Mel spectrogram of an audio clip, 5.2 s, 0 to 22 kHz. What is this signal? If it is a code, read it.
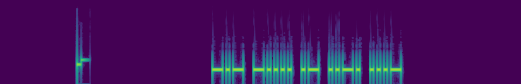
Morse code, heard as a keyed tone, about 34 wpm, 700 Hz. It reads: K6AFV
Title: USA Call Signs 35wpm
